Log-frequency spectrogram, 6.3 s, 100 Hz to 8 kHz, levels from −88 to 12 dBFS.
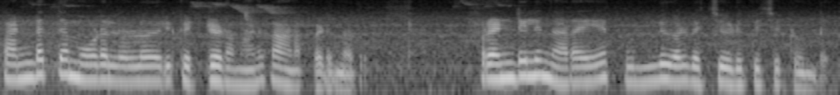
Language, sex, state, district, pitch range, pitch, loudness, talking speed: Malayalam, female, Kerala, Kollam, 170-210 Hz, 190 Hz, -18 LUFS, 115 wpm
